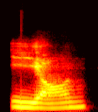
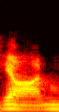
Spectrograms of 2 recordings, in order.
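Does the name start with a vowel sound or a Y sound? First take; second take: vowel sound; Y sound. First: The name begins with a vowel sound. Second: The name begins with a Y sound. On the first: "It was actually pronounced Eon" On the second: "his name was Yon"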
